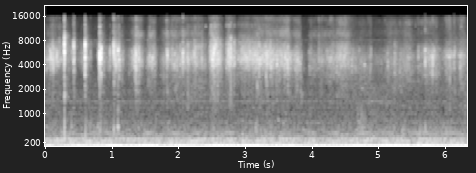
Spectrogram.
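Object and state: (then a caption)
Plastic and aluminum keyboard. Fingertips and nails tap and scratch the keys of a slim white plastic and aluminum wireless keyboard, held flat and then upright. A few sharp, bright clicks open the clip, giving way to a soft, continuous high scratching and brushing texture over a steady low hum.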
